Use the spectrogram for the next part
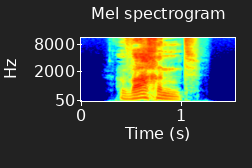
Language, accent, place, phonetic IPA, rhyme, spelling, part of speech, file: German, Germany, Berlin, [ˈvaxn̩t], -axn̩t, wachend, verb, De-wachend.ogg
- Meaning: present participle of wachen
